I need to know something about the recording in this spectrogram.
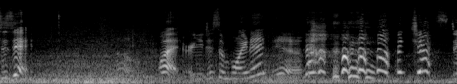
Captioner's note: both Laugh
